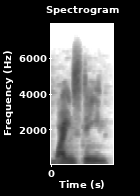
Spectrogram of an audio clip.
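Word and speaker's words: Wallenstein: We also have Ice Weinstein. That's how you pronounce her last name.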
